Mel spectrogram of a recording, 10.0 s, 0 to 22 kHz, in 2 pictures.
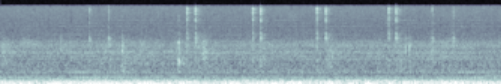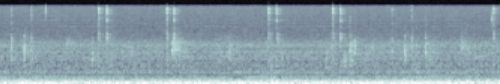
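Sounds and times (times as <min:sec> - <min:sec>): faint low hum: 0:00.0 - 0:10.0
computer mouse clicking: 0:00.8 - 0:06.9, 0:07.6 - 0:10.0.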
